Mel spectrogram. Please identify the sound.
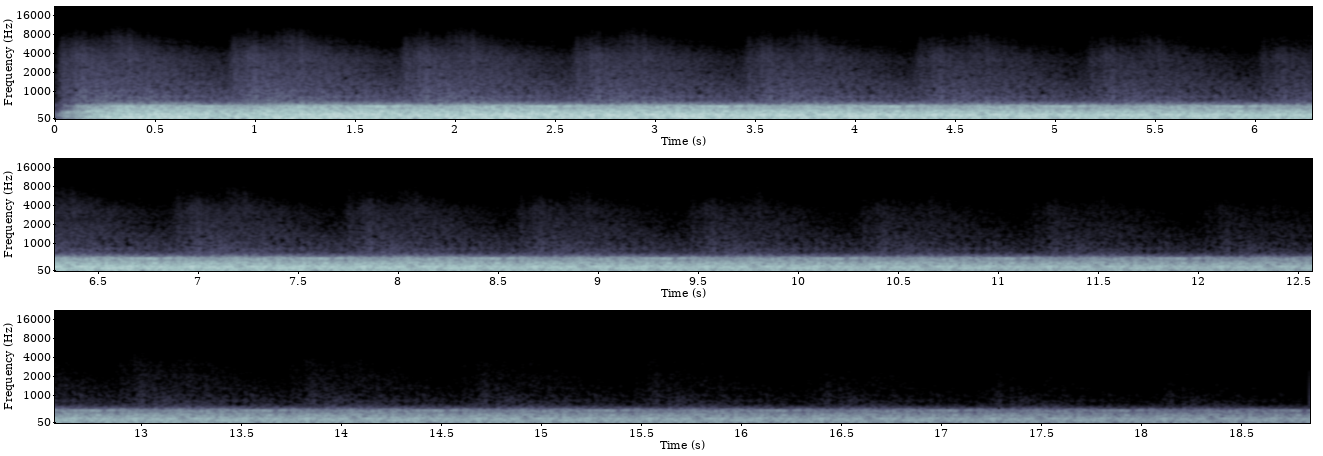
a delayed drone sound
